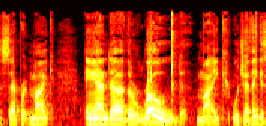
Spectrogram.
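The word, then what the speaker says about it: Rode: mic and uh the road mic which I think is actually pronounced Ro but everyone pronounces it Road r o d e but it is not an English name uh and it's their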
